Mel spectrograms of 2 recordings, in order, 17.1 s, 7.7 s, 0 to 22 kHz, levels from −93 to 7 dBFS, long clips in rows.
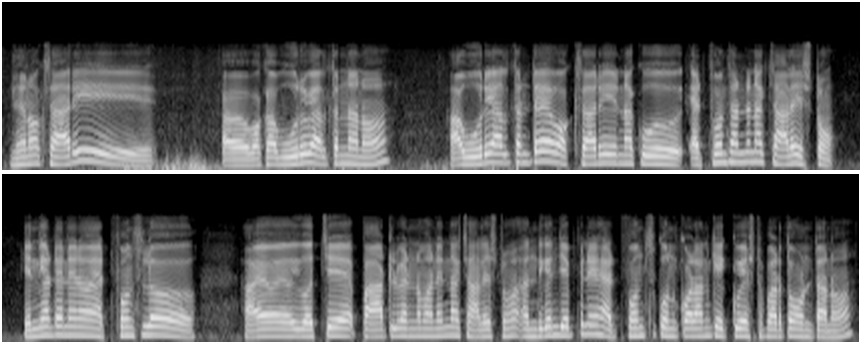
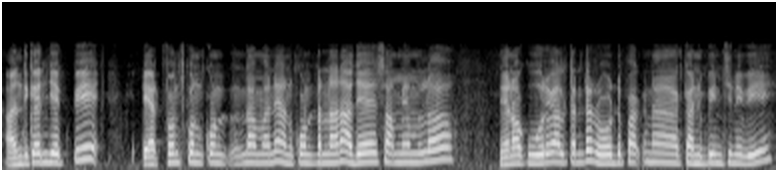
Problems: none marked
